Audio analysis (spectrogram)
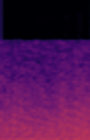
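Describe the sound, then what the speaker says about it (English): A massive explosion erupting inside a frozen mountain, a loud, sustained deep rumbling boom that fills the short moment with heavy low-end roar and no voices. "a massive explosion erupted inside a frozen mountain."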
